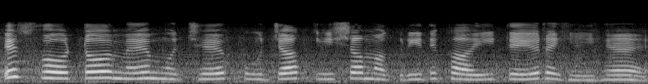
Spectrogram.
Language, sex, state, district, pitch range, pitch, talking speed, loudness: Hindi, female, Madhya Pradesh, Katni, 235-275 Hz, 255 Hz, 100 wpm, -18 LUFS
